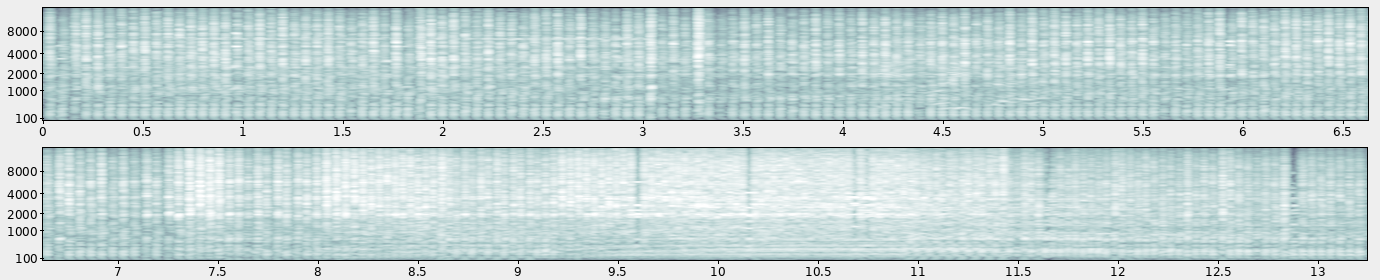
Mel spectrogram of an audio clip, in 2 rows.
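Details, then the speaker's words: Snapper 30083 mower small engine, first run after 20-25 years abandoned, junkyard flywheel fitted: hard jackhammer-like shaking rattle worsening as it revs; severe vibration, flywheel likely meant for a synchro-balanced engine. "i got to put the other flywheel back on until that flywheel there is often a synchro balance engine and it that thing is vibrating extremely bad"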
